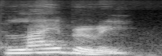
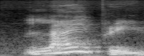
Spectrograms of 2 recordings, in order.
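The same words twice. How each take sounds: First: Library in full, lai-bra-ri, every r sounded; correct library. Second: Library clipped to laibi, the middle r dropped; the lazy library, syllables swallowed; wrong library. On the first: Teacher to students, modelling the correct library in full. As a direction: say library carefully, all three syllables. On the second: Teacher to students, mocking a common slip: library said laibi. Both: Shown as a demonstration. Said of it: "Instead of library".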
